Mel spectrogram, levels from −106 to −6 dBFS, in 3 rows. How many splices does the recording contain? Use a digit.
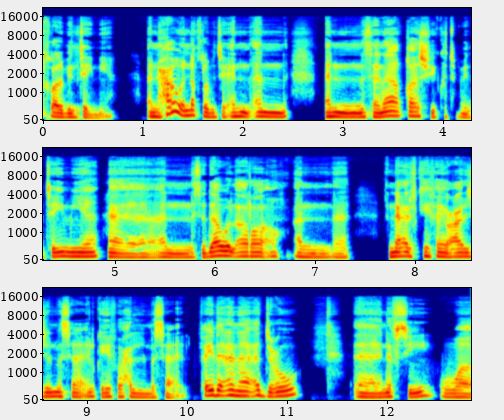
2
